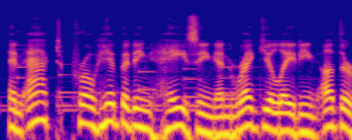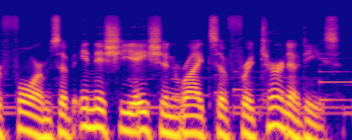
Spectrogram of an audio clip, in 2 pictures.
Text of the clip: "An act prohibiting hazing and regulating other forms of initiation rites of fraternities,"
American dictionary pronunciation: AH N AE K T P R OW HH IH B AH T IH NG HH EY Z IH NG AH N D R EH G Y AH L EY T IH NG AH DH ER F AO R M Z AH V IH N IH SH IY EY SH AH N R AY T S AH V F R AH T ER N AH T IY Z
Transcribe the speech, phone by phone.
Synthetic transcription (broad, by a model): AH N AE K T P R OW HH IH B AH T IH NG HH EY Z IH NG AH N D R EH G Y AH L EY T IH NG AH DH ER F AO R M Z AH V IH N IH SH IY EY SH AH N R AY T S AH V F R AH T ER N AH T IY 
